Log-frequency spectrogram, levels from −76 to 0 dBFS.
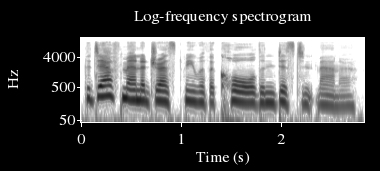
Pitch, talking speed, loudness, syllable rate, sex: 180 Hz, 235 wpm, -19 LUFS, 5.5 syllables/s, female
